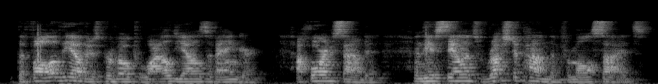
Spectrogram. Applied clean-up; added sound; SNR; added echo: neural separator model SepFormer DNS4.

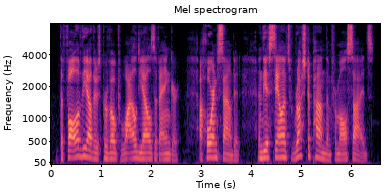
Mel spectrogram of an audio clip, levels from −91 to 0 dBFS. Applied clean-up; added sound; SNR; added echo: none; none; none; none.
